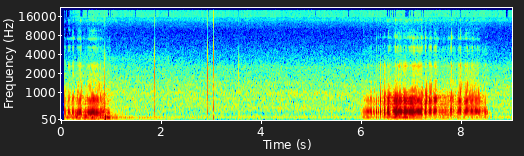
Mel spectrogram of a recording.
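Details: Puppy snoring while asleep: one long, rasping snore of about two and a half seconds near the end, with a brief snore at the start and a few sharp clicks in between in an otherwise quiet room.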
